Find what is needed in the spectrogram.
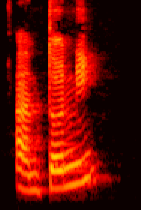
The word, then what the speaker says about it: Antoni: Antoni Gaudí. Acento en la I. Y acento en la O. Antoni. – Antoni, ajá porque es catalán.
